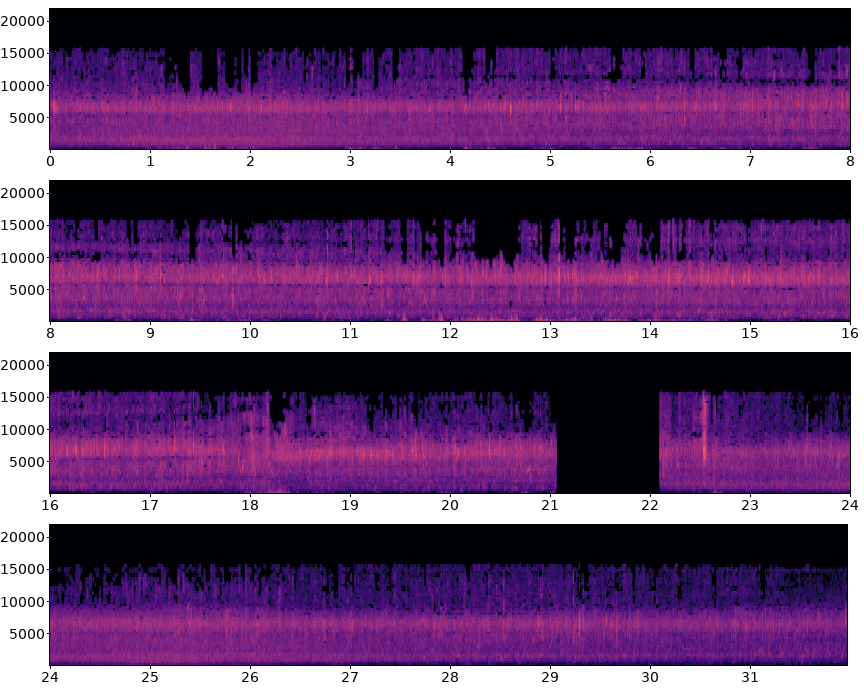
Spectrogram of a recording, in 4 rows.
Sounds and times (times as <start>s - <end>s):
Stream: 0.0s - 21.1s, 22.1s - 31.9s.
